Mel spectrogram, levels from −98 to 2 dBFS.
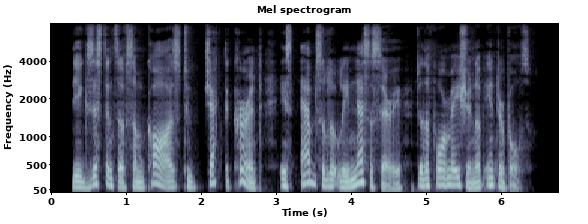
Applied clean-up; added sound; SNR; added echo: none; none; none; none.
